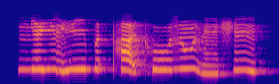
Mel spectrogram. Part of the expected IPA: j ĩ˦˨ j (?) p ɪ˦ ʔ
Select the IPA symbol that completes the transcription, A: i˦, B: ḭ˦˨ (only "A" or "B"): A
